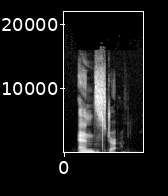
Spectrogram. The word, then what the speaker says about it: Endstra: Another Willem, Enstra. And this is spelled E-N-D-S-T-R-A. So I'm going to say Enstra, but that's how it's spelled.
